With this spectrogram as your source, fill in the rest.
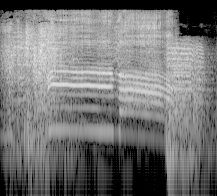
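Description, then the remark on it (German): Fred Flintstone of the cartoon series The Flintstones (German version Familie Feuerstein), voiced by an actor, lets out one loud, drawn-out scream, a strained, held, steady-pitched howl lasting about two seconds that sags slightly in pitch before breaking off abruptly, alone. “Und … ist außerdem durch einen Schrei für immer mit einer berühmten Cartoonserie verbunden.”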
